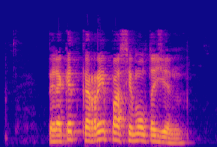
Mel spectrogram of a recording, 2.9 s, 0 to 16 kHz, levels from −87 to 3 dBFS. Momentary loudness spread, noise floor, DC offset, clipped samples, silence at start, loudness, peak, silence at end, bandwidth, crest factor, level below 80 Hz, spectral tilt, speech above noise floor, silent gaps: 11 LU; -59 dBFS; under 0.1%; under 0.1%; 0.65 s; -15 LUFS; 0 dBFS; 0.45 s; 7.8 kHz; 16 dB; -64 dBFS; -6 dB/octave; 45 dB; none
